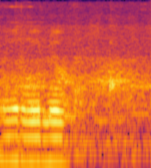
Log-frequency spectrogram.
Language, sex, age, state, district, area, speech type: Urdu, male, 45-60, Uttar Pradesh, Muzaffarnagar, urban, spontaneous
